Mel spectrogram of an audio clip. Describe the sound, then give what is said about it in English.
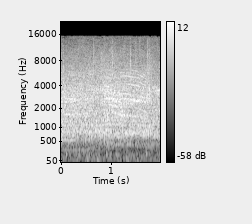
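A large arena crowd at a Boston Celtics basketball game roars and cheers loudly and continuously after a Jason Tatum dunk, a dense wall of voices with scattered whoops rising out of it, sustained for the whole two seconds. “Jason Tatum has electrified the crowd, and the Celtics back within two.”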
